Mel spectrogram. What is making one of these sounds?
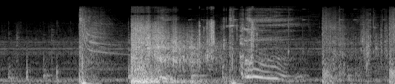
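A rifle fires a loud shot that echoes.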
